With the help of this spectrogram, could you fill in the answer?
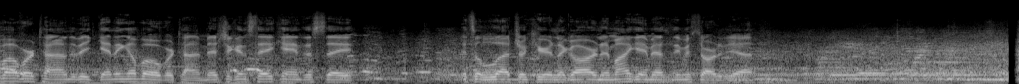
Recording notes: Live on Tape from Madison Square Garden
